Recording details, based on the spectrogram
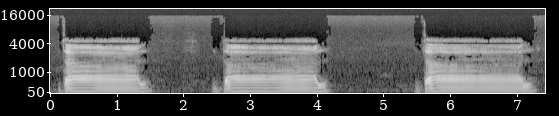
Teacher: زبان کی نوک جب اوپر والے دونوں دانتوں کی جڑ سے لگے تو اس سے دال ادا ہوتا ہے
